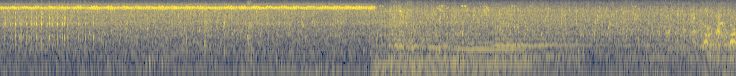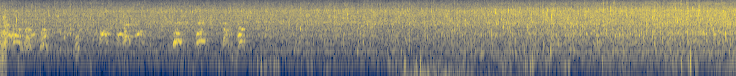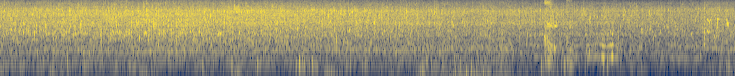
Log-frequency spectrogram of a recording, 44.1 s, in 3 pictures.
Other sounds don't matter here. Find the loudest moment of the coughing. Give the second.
40 s.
